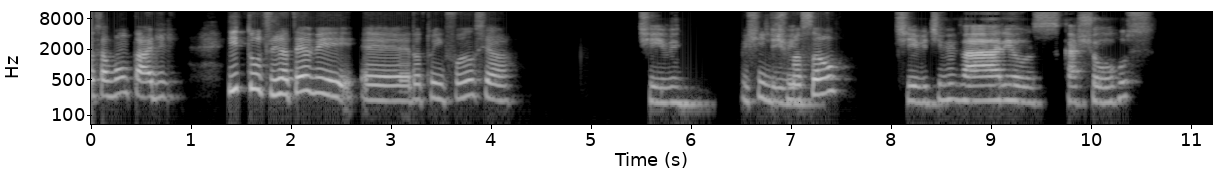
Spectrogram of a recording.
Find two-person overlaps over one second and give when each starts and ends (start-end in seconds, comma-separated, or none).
none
